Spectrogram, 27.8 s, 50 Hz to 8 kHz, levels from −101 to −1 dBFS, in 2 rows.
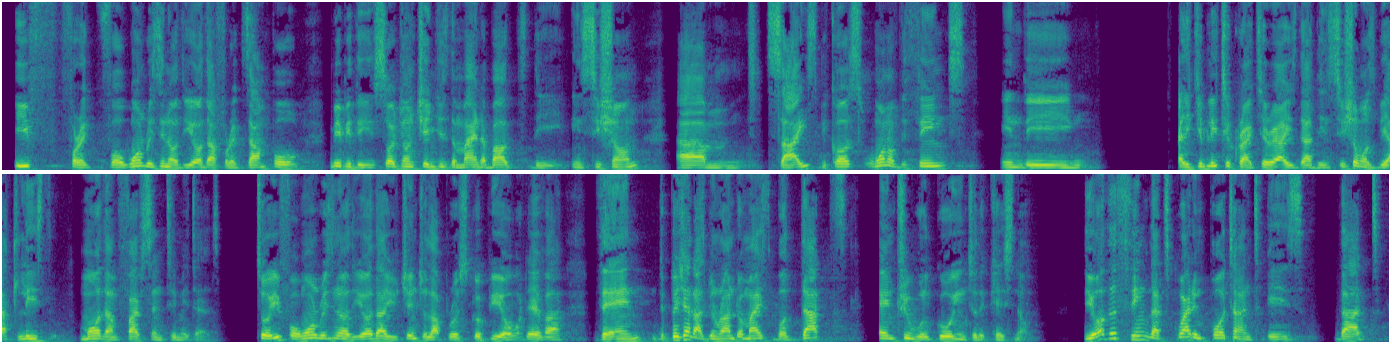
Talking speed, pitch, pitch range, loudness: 170 wpm, 110 Hz, 100-125 Hz, -19 LUFS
